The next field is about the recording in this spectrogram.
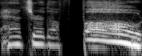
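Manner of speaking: mock, loud, shrill screaming. Telling a story about a guy yelling to answer the phone, retelling a scream. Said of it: "this guy is fucking screaming".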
